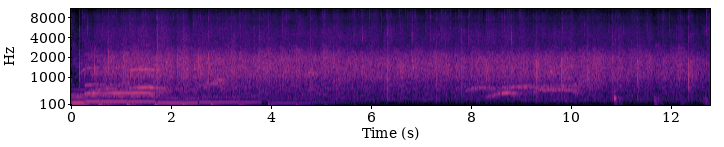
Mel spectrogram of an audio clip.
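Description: A live audience at True Stories Live at Norwich Arts Centre applauds steadily as a storyteller is welcomed to the stage, a dense wash of clapping that holds throughout, with brief musical tones and faint voices underneath at the start.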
